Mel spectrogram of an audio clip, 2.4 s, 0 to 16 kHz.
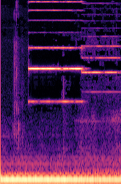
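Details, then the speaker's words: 1985 Casablanca Broadway Limited Inteli-Touch ceiling fan with a replacement board and LDM, owner unsure if the board is faulty: steady motor hum under a clear high chime that shifts pitch oddly, cause unknown; the fan is stuck in flicker mode. "I don't know why the chime sound like that but yeah it's in a work of process work in process"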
